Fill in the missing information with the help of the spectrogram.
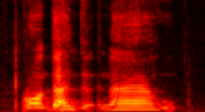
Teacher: Jadi ro-nya benar-benar tebal. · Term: tafkhim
